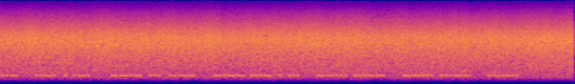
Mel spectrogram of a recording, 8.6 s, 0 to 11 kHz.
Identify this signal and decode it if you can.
Morse code, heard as a keyed tone, hand-sent with a paddle, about 36 wpm, 340 Hz, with heavy radio static. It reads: … FER QSO YVES 73 73 <AR>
